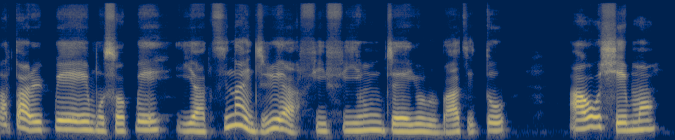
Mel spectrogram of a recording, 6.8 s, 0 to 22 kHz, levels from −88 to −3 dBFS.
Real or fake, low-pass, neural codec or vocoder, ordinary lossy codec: fake; none; autoencoder, 48 kHz, 128 numbers a frame, DAC-VAE, trained on Japanese speech; none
